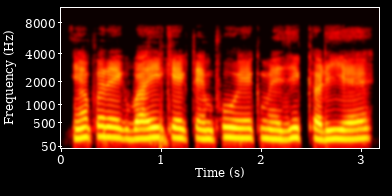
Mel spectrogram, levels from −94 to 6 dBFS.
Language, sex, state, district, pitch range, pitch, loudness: Hindi, male, Bihar, Saran, 170-190 Hz, 180 Hz, -19 LUFS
